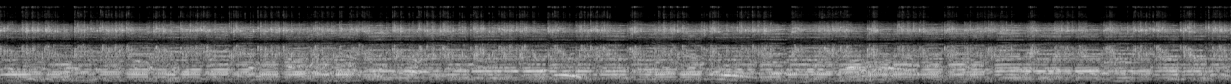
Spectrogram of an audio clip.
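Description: Live band music playing for dancing, with a steady beat.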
